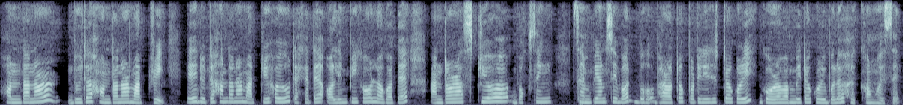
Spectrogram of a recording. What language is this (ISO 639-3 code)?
asm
